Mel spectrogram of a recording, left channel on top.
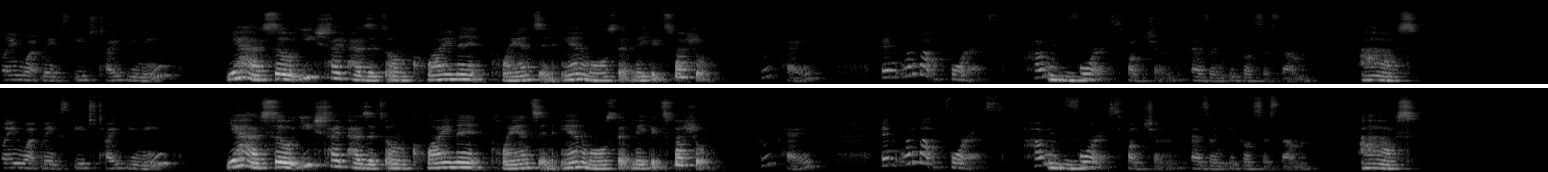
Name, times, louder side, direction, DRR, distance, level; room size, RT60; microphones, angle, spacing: voice 1, 0.0-1.8 7.6-9.8 10.2-13.1, right 2 dB, 60° right, 5 dB, 2.8 m, -42 dB
voice 2, 2.3-7.1 10.5-10.8 13.6-14.1, right 3 dB, 80° right, 4 dB, 1.7 m, -29 dB
7.9 x 5.0 x 6.3 m, 0.35 s
head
